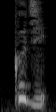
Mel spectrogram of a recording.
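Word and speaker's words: кюджи (九時): Нет. Когда после цифры «девять» стоит «ди», нужно произносить «кюджи».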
